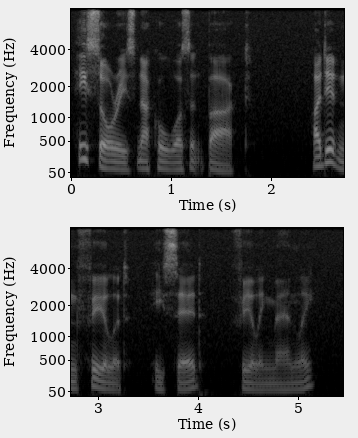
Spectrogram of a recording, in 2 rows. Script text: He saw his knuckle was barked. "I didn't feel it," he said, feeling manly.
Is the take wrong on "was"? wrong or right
wrong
